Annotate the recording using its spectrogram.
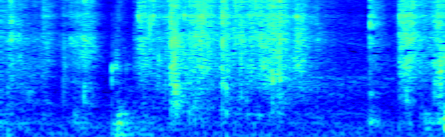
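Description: Small plastic bags of diamond painting drills crinkling and rustling as they are handled, in a few short, soft bursts.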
